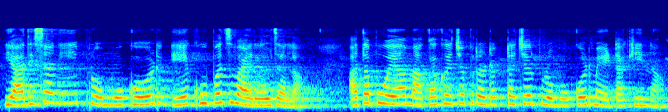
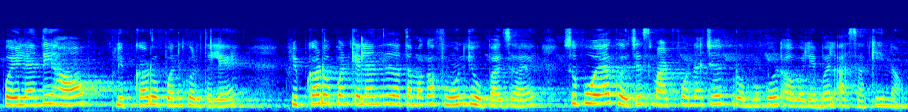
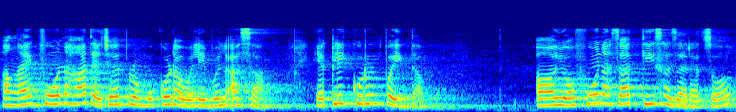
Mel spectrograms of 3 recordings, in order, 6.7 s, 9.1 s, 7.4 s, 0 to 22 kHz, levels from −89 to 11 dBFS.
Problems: none marked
